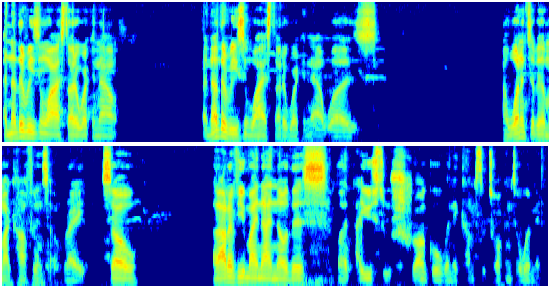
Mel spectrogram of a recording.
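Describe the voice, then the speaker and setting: A man's voice: low voice, moderate pace, dry recording, studio quality. A man in his twenties, originally from Haiti, talking casually to camera as a fitness vlogger and often checking in with "right?". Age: 20s. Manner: conversational, repeats "right?" often. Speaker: fitness vlogger and personal trainer.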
